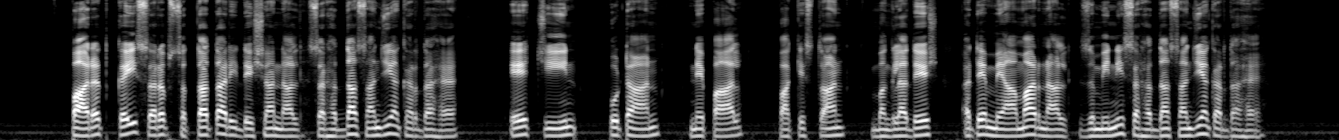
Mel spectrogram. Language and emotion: Punjabi, neutral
